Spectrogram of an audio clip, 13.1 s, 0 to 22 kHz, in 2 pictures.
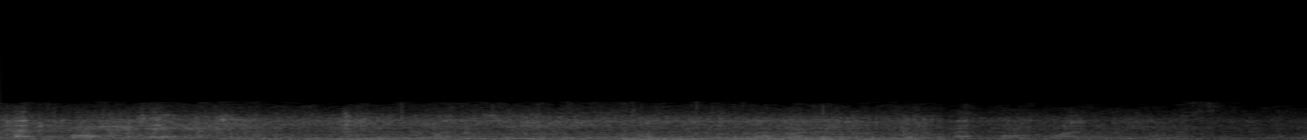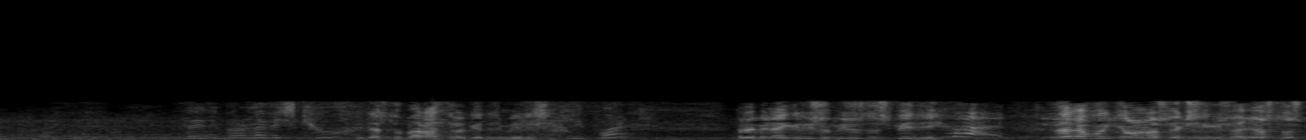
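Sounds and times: train rumble at station: 0.0 - 8.9.

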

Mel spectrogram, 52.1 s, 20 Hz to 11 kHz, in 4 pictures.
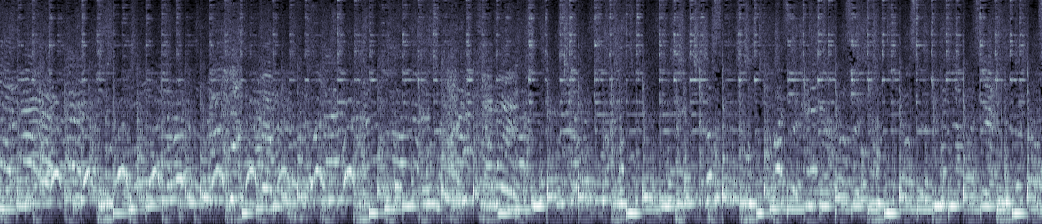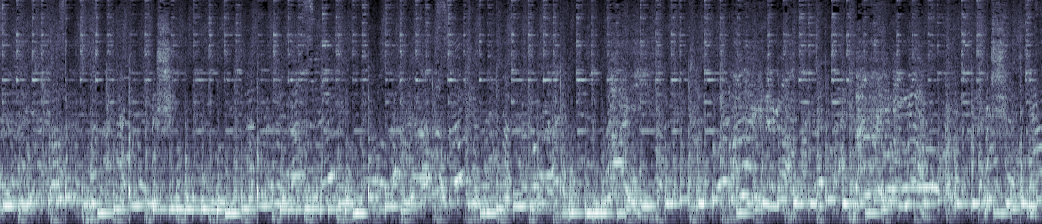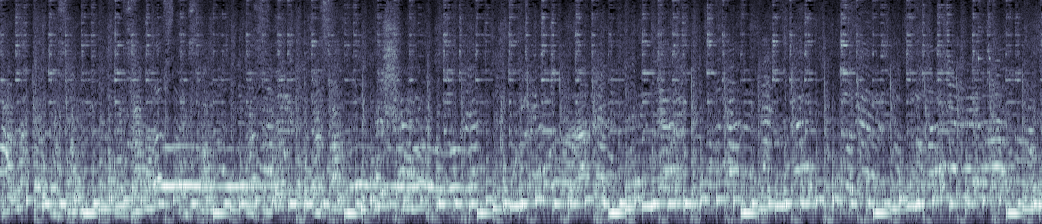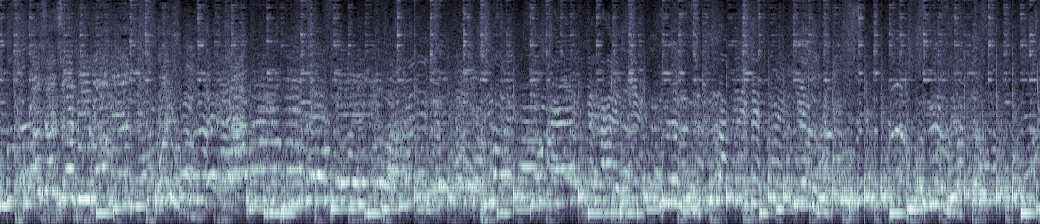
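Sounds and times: drums: 0.0 - 52.0
struck metal bell: 0.1 - 39.5
person singing: 22.2 - 52.0.

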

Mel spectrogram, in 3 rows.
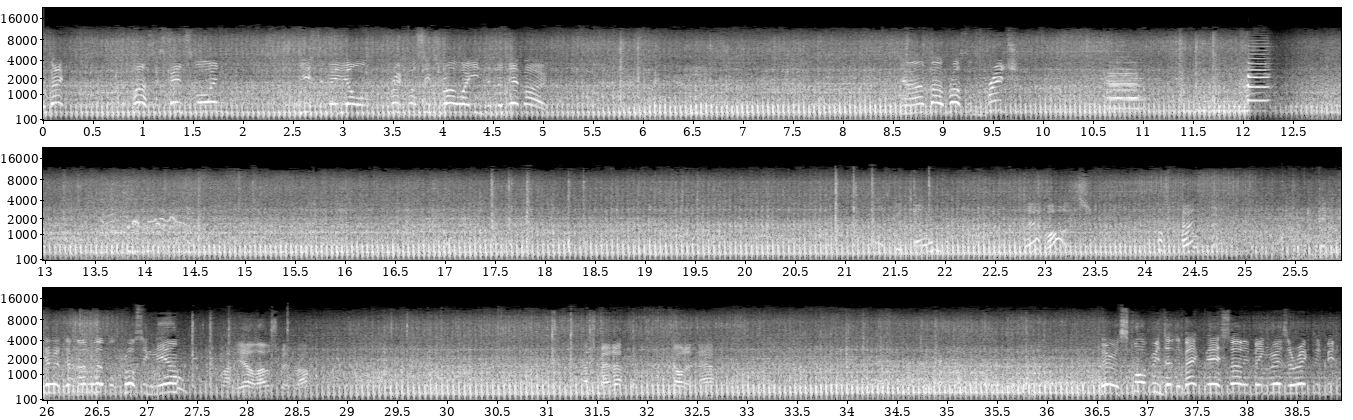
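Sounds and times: miniature locomotive humming: 0.0 - 38.9
short horn toot: 10.6 - 11.2, 12.0 - 12.4
wheels clicking on rails: 12.8 - 38.9
wavering high tones: 13.5 - 14.6.

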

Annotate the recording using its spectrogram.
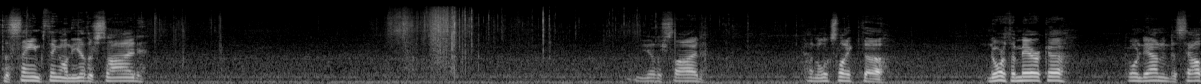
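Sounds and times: rustle of handling: 0.0 - 2.4, 3.7 - 8.1
honeybee colony humming: 0.0 - 12.0.

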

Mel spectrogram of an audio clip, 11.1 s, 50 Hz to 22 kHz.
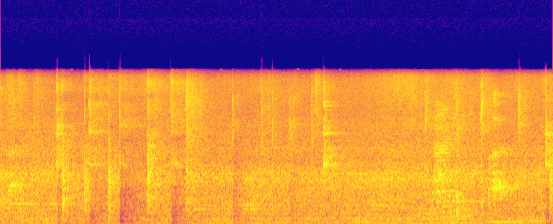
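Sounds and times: ping-pong ball hit and bouncing: 1.1 - 4.8, 10.4 - 11.0.

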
